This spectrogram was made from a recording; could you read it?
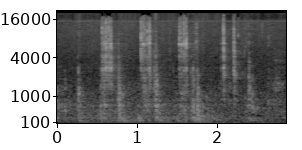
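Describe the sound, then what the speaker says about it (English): A ratchet wrench clicks on an 18 mm flange nut on the rear strut of a 2003-2011 Honda Element, a few short bursts of quiet, close metallic ratcheting separated by brief pauses. "So the inside flange is going to be an 18 millimeter. I'm going to wrench on that."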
